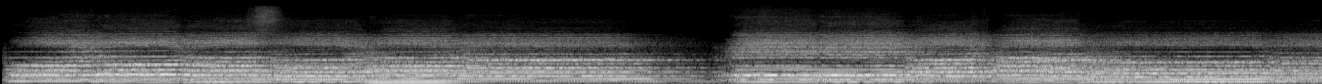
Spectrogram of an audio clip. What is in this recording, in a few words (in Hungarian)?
SPOT PUNKOSD szombat miseig; Punkosdi szpotok; Spot szombati miseig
